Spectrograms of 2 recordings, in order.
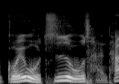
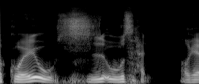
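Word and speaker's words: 鬼舞辻无惨: 这个字呢念十，叫做鬼舞十无惨。这个十指的是十字路口，只要记得这个意思啊，就等于记得念法了。这个十啊，其实就是一个中文的词，然后再加上一个错部，这个字念十。所以以后不要念成鬼舞之无惨，它不念之，它叫鬼舞十无惨，OK 吧？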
